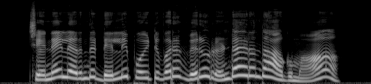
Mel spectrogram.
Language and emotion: Tamil, surprised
